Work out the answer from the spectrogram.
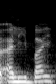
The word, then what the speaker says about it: alibi: Il y a le alibi qui donne carrément sa voix... Tu l'appelles toi alibi, tu prononces à l'anglaise.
